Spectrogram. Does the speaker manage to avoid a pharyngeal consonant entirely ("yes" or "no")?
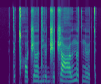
no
